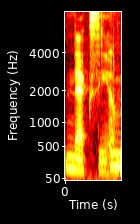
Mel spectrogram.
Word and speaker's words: NXIVM: So that's Nexium, and it's spelled, it's all caps, N-X-I-V-M. – Stupid. – But pronounced Nexium.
